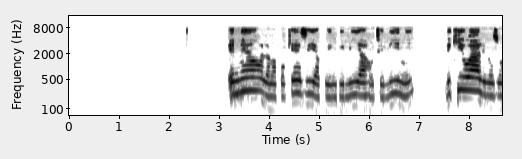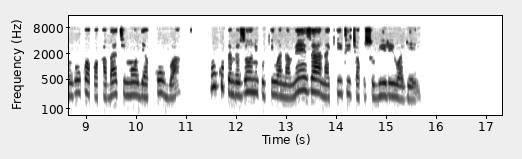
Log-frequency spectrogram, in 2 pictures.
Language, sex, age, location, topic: Swahili, female, 25-35, Dar es Salaam, finance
